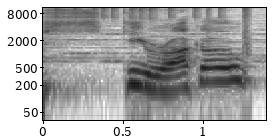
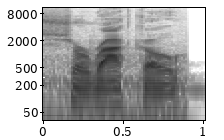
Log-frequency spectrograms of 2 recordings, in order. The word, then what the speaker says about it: Scirocco: The VW ski-rocko? Sick-oreo? It’s pronounced Sher-ako. Ok, but I don’t see any h’s.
